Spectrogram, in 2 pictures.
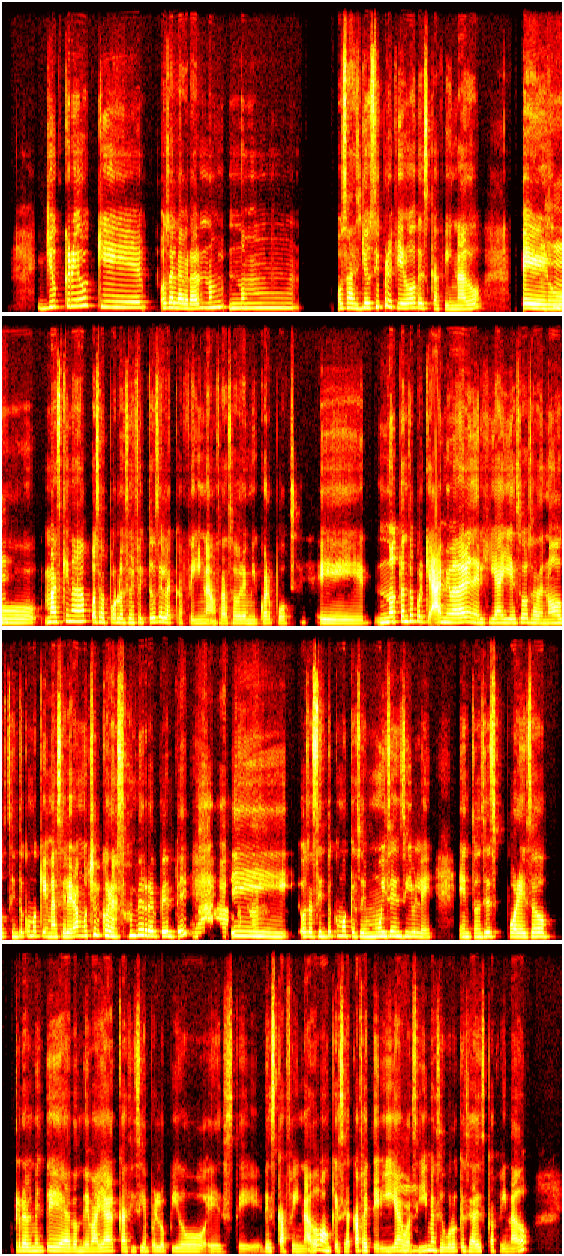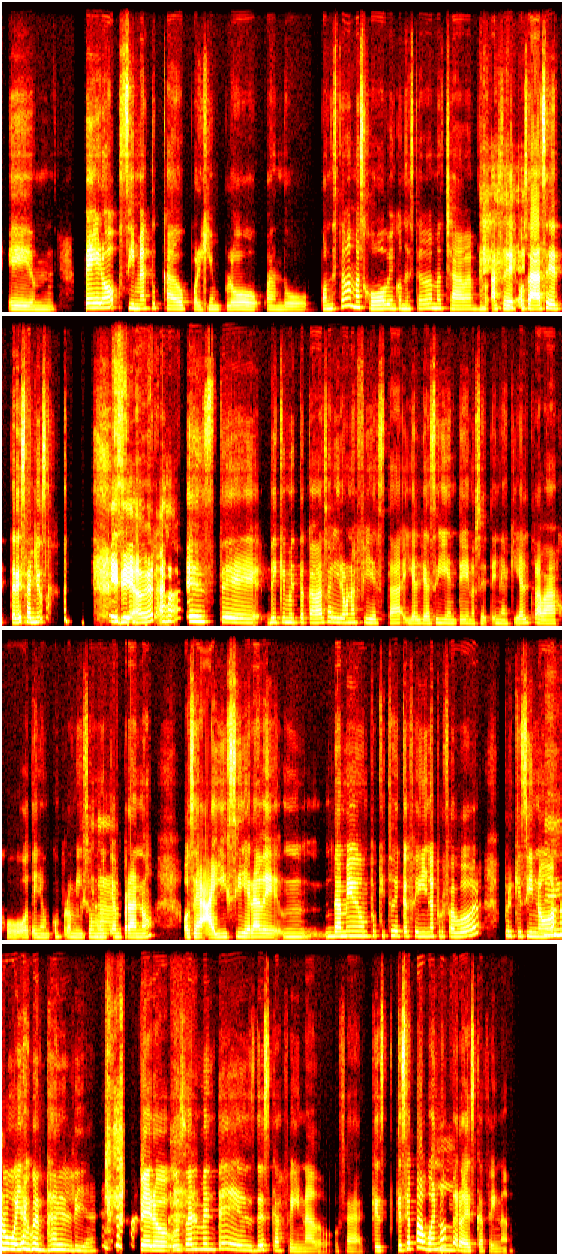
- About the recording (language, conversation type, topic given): Spanish, podcast, ¿Qué papel tiene el café en tu mañana?
- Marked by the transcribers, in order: drawn out: "que"; drawn out: "no"; surprised: "Wao"; giggle; giggle; laughing while speaking: "Sí, sí, a ver. Ajá"; giggle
